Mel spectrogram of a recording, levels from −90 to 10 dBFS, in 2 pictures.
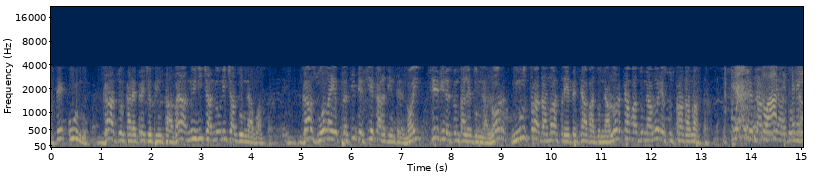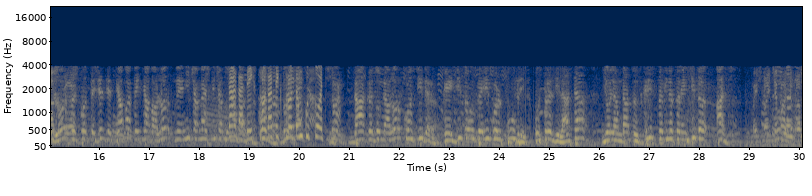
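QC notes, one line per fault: No faults detected.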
